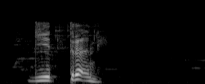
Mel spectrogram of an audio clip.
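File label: tlacochahuaya, Zapotec; tender pumpkin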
